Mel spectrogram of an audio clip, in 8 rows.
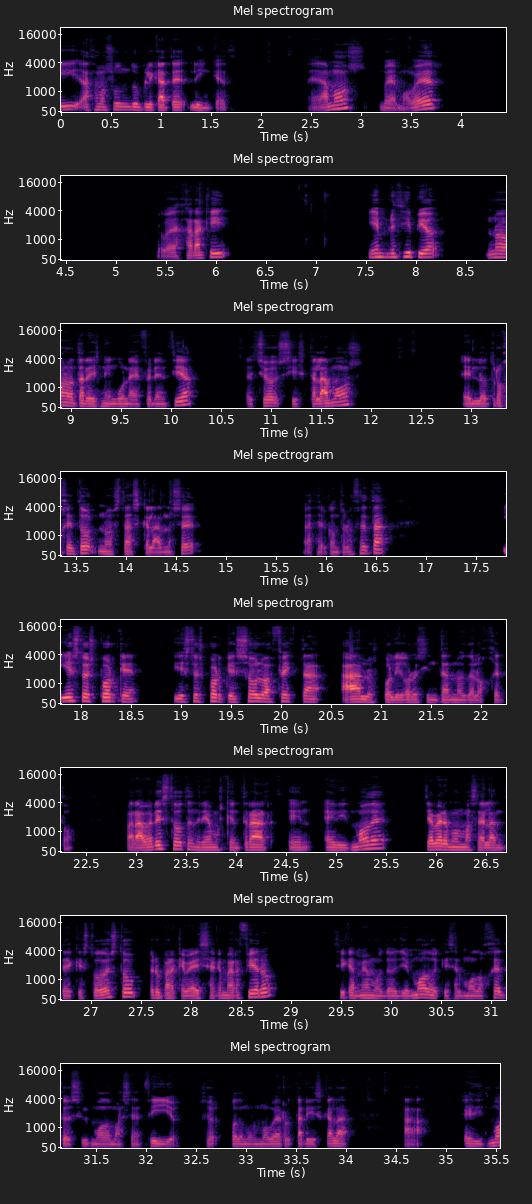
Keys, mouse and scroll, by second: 6.9 middle click, 10.7 click, 11.3 s, 14.5 ctrl+z, 16.6 alt+a, 24.5 click, 34.4 click.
